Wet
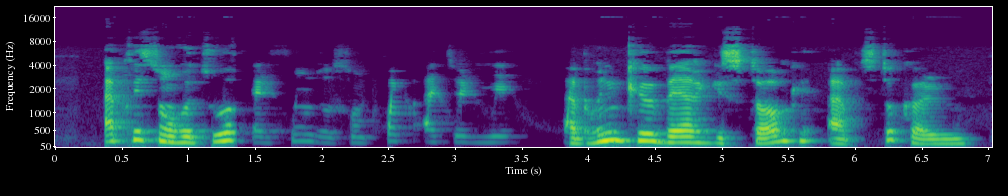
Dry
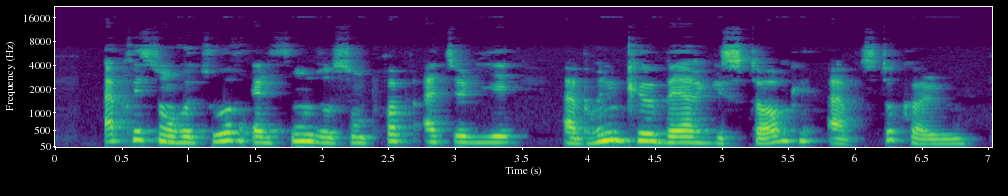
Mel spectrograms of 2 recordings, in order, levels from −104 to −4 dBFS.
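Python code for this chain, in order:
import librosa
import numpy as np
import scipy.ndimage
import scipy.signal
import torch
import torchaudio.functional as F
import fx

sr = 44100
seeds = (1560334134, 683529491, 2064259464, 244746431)

y = fx.auto_wah(x, sr, base_hz=430.0, top_hz=1900.0, q=6.5, full_db=-19.5, direction='up', at=(1.34, 3.86), fade=0.02)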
